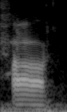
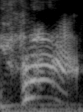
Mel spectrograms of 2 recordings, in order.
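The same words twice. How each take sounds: First: It sounds flat and unamused, not really laughing. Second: It sounds triumphant, like catching someone out.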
